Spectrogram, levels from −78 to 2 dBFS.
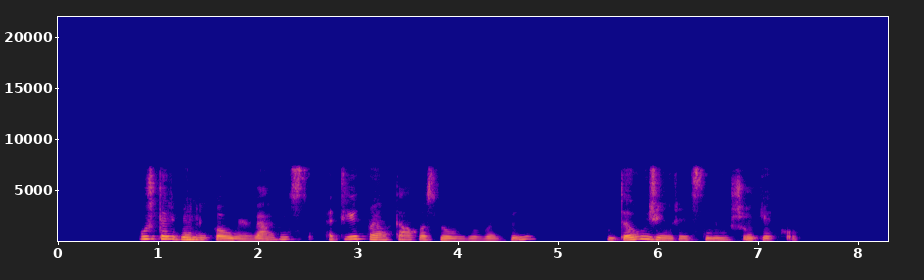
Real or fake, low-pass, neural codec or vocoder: fake; 7.2 kHz; codec, 24 kHz, 1 kbps, SNAC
